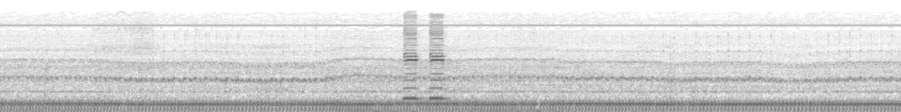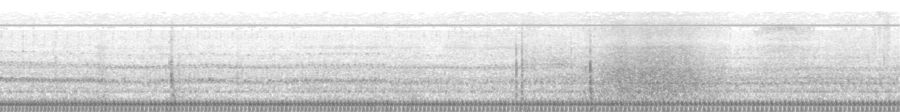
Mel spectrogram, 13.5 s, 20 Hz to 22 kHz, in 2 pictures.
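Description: Triumph Tiger 800 XCx's three-cylinder engine running steadily as the motorcycle rolls slowly along, with two short beeps about three seconds in.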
